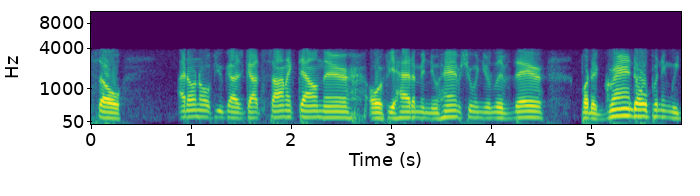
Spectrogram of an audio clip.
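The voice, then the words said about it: Out of breath, panting speech. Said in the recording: “you're out of breath right now ... I'm out of breath ... I was running”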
